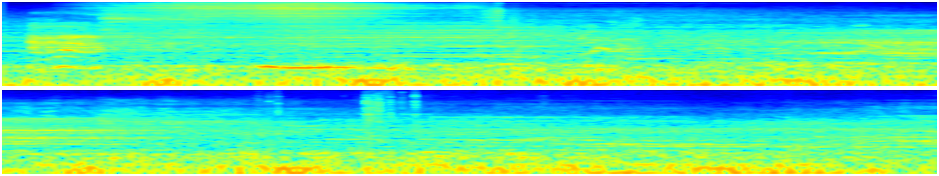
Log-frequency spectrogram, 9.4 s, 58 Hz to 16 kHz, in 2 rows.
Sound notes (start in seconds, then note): 0.0 eerie music rises; 3.2 voices wailing and moaning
